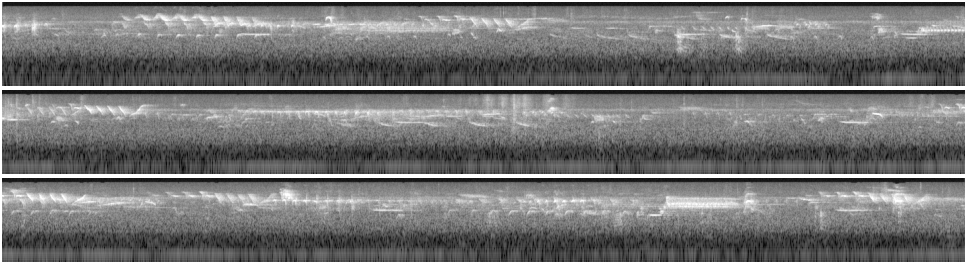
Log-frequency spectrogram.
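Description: Several birds chirping and singing over a faint hiss of outdoor ambience, with short calls and trills overlapping.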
